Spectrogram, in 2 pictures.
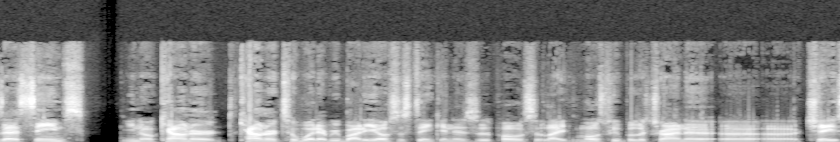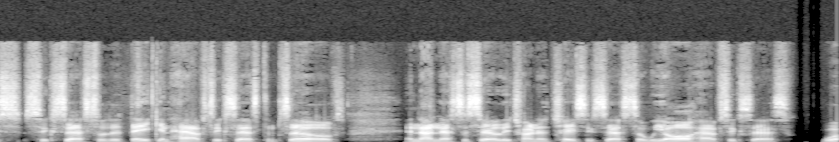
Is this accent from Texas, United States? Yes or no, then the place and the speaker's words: no; Richmond, California, United States; moved away as an adult; also born or lived in Michigan / Pasadena; now in San Bernardino, United States; I'm from the Bay Area. So I grew up in Richmond.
